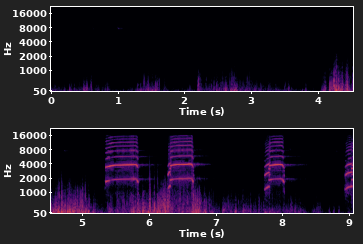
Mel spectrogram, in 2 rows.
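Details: Bald eagle at the nest while incubating one egg, 3 November 2022, live nest camera: after rustling and shuffling, a series of four piercing, squealing, harmonic calls roughly one second apart, the last cut short.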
